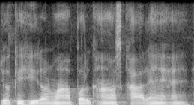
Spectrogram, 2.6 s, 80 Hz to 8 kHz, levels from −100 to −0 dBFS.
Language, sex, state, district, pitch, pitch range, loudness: Hindi, male, Jharkhand, Ranchi, 100 Hz, 100-105 Hz, -13 LUFS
